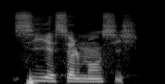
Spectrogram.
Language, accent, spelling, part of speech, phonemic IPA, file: French, France, si et seulement si, conjunction, /si e sœl.mɑ̃ si/, LL-Q150 (fra)-si et seulement si.wav
- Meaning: if and only if (implies and is implied by)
